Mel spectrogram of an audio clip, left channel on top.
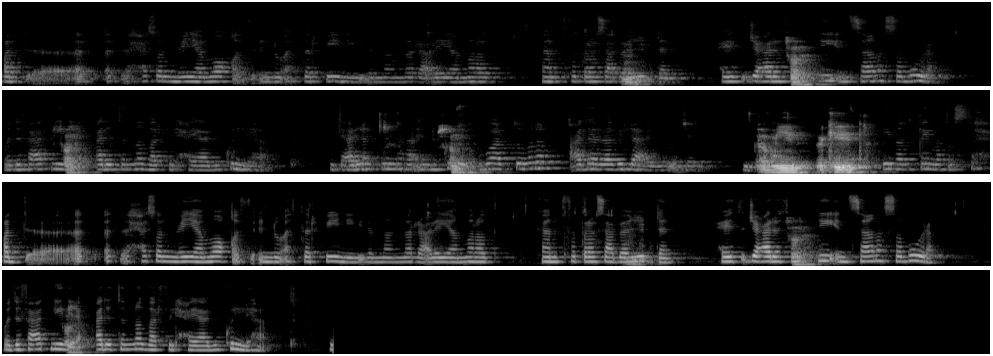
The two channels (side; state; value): right; drops out; at 13.2 s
